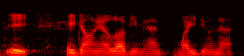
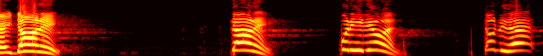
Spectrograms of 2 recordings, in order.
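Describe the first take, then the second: First: Very soft, low, tender chiding; God's gentle voice. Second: Very high, loud scolding yell; God's shouted rebuke. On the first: God correcting Donnie with love, soft and gentle. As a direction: murmur it lovingly, no scolding. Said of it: "he always says to me". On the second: God calling Donnie out, loud angry shout. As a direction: shout him down in sharp bursts. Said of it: "doesn't talk to me like that". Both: Acted.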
